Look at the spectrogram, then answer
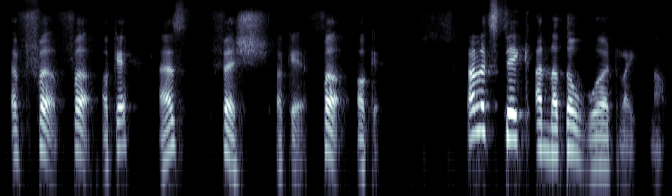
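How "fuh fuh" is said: "f, f" as two short fuh sounds; letter sound. Shown as a demonstration. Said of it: "is pronounced as what?".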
